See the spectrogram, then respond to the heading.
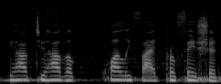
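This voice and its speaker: Woman interpreting haltingly in a hall. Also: medium pitch, flat delivery. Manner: halting, restarts while translating. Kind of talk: consecutive interpretation into English. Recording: echoey hall.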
